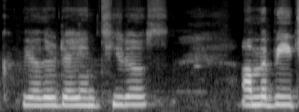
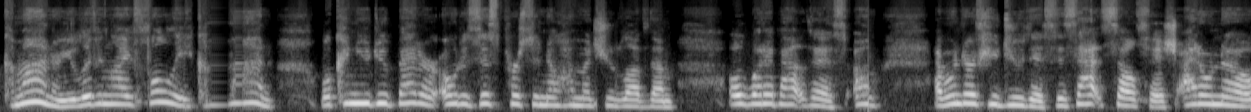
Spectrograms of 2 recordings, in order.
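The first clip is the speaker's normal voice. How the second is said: higher-pitched, pestering self-doubt; nagging inner voice; 4 semitones higher than usual. Acted. Inner voice second-guessing her choices, nagging. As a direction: pile up anxious, prodding questions at yourself. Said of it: "I'm saying it with the energy".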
